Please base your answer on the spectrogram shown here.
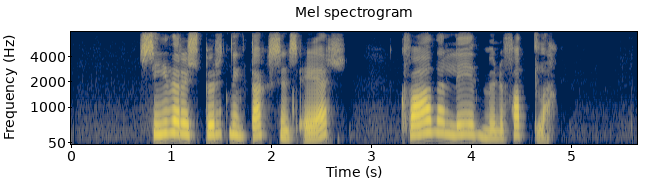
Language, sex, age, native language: Icelandic, female, 40-49, Icelandic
